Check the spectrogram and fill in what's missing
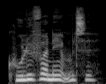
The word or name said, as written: kuldefornemmelse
